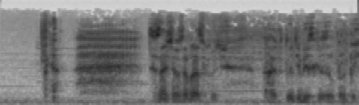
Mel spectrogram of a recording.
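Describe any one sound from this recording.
An elderly man talks on a phone.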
